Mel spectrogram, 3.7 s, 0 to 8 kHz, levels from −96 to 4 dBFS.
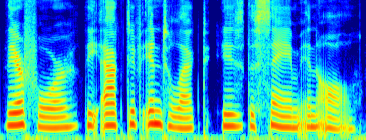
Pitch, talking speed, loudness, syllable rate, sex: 200 Hz, 145 wpm, -20 LUFS, 5.0 syllables/s, female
